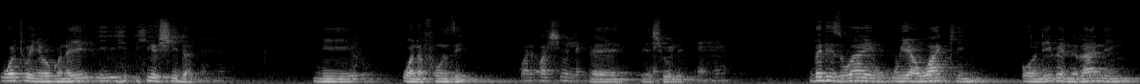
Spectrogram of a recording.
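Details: Adult man with stuttering (stammering) that he says was severe in primary school; he has worked to improve his speech impairment; stuttering (stammering).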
